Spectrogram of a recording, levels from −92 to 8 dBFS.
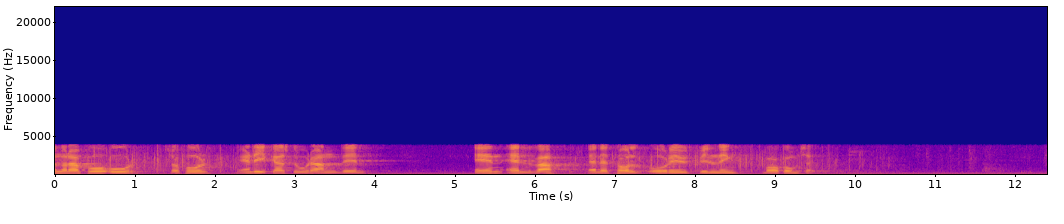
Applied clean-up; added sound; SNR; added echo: none; Applause / Crowd; 18 dB; none.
